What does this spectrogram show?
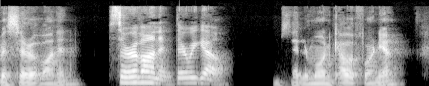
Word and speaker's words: Saravanan: So, Saravanan, am I pronouncing that right? No, help me. Saravanan: Hi, my name is Saravanan.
